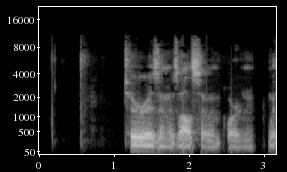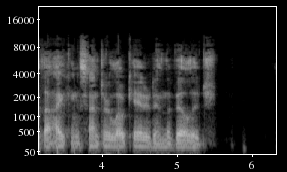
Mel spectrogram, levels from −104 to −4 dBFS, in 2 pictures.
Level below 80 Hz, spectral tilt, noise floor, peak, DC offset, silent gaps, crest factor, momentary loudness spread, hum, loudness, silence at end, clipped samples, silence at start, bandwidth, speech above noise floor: -74 dBFS; -3.5 dB/octave; -75 dBFS; -16 dBFS; under 0.1%; 1.04-1.12 s; 22 dB; 21 LU; none; -36 LUFS; 0.8 s; under 0.1%; 0.55 s; 11 kHz; 39 dB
